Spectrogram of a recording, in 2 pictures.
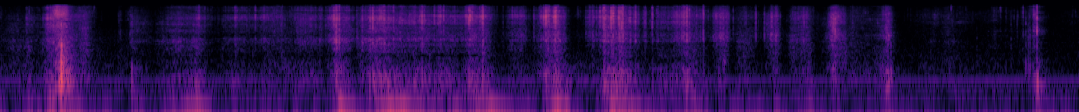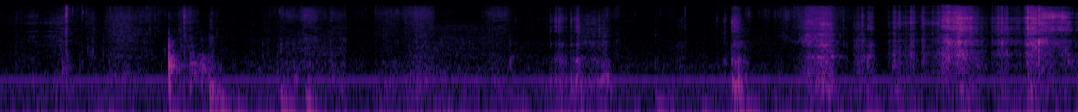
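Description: A gouge held in gloved hands scrapes along the grooves of a solid pale softwood block, making a run of bright, dry, tearing rasps in uneven bursts. A faint steady low hum sits underneath throughout.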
